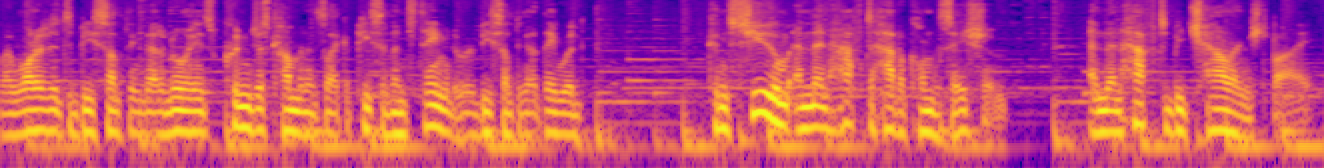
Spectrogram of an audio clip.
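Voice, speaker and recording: A man talking as a podcast guest about creating an audio drama, thoughtful and earnest. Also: fairly low pitch. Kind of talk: reflective interview talk.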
